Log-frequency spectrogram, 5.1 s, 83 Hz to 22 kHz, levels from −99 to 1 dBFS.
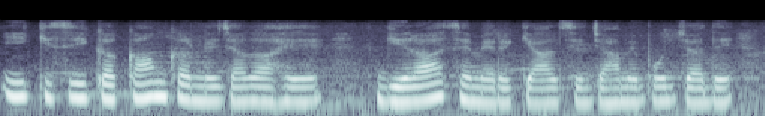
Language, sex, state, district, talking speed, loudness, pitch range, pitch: Hindi, female, Arunachal Pradesh, Lower Dibang Valley, 200 wpm, -14 LUFS, 165-195 Hz, 175 Hz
